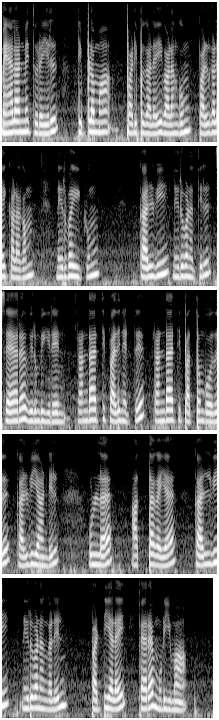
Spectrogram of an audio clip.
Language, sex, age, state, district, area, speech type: Tamil, female, 30-45, Tamil Nadu, Erode, rural, read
